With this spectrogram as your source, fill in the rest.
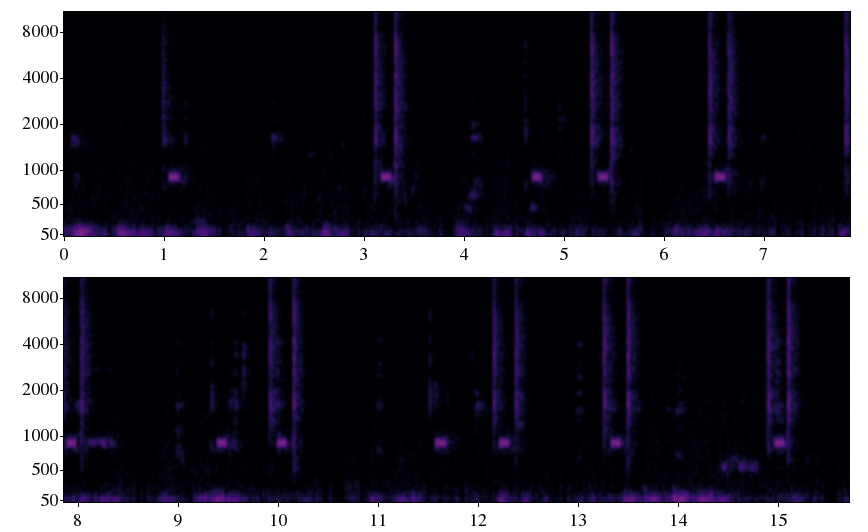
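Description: Phone keypad buttons click sharply, again and again.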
